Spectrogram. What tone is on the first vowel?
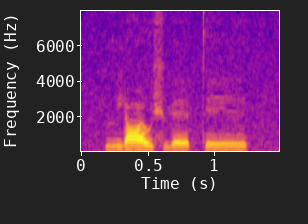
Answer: high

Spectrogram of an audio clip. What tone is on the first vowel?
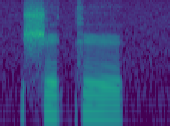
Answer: high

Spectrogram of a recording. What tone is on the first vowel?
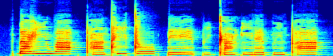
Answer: high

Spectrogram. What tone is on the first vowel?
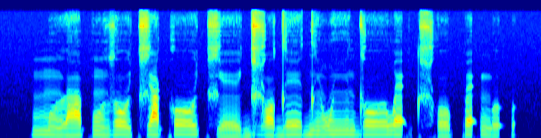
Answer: falling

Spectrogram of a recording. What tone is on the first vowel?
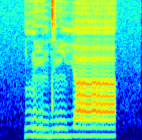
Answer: low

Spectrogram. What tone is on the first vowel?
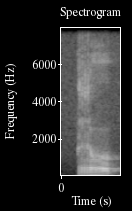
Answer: low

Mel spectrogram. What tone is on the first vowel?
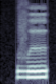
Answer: high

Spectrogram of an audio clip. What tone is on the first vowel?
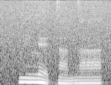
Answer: high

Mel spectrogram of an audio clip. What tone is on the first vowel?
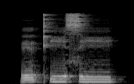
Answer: rising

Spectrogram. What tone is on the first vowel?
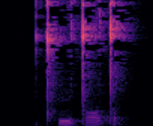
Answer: falling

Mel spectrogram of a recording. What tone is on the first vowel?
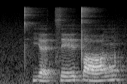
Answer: low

